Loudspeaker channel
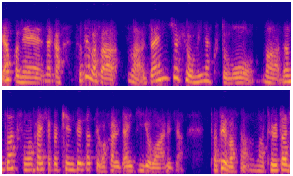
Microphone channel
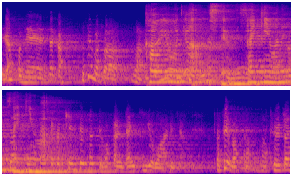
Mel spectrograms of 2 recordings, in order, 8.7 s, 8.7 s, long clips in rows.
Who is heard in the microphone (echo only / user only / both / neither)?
both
